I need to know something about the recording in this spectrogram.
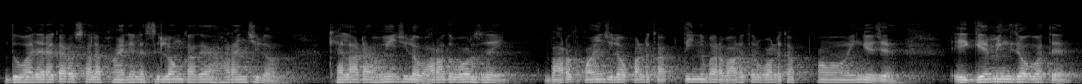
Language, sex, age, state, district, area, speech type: Bengali, male, 18-30, West Bengal, Purulia, urban, spontaneous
